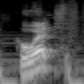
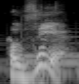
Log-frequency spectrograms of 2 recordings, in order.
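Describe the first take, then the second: First: The name ends with a 'tsee' sound. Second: The name ends with a 'zeer' sound. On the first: The speaker calls it wrong. "I was saying Coetzee" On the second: The speaker calls it right. "Bruce Gas told me how to pronounce that"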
